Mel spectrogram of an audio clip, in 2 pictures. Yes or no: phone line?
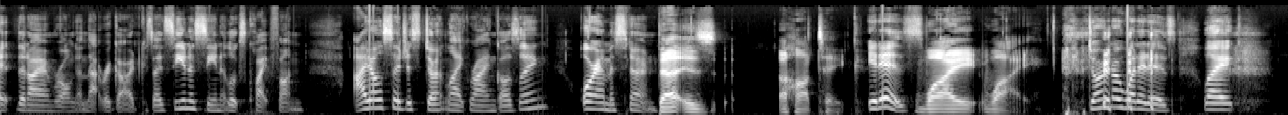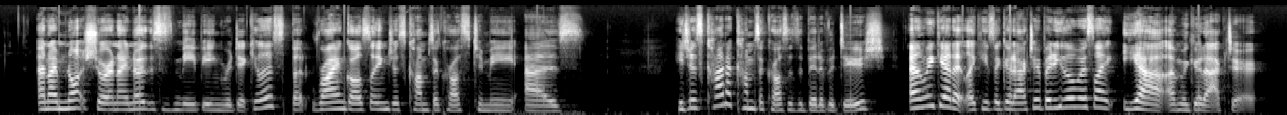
no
